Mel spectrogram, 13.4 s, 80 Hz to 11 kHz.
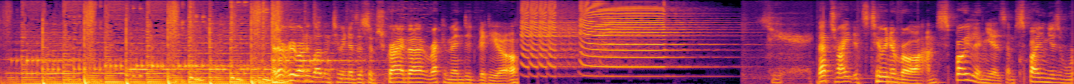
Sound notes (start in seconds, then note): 0.0 intro Music; 6.5 air horn!!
